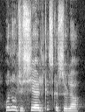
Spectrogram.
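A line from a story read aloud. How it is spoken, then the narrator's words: Low voice. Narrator (French): me demanda-t-il à voix basse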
